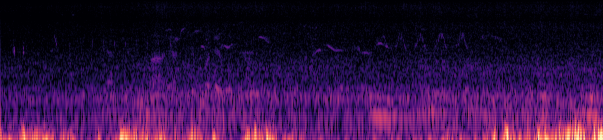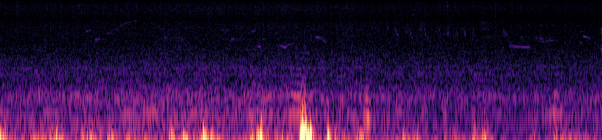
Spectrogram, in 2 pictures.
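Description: A dense, steady drone of many honeybees buzzing around their hives, continuous throughout, with a few louder low thumps and swells, and no voices.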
